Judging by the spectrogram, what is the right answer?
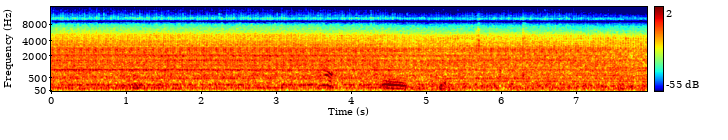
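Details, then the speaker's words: Crash-damaged Copart car, started on jump leads after crash codes partly cleared: steady, even idle with no misses, knocks or surges over several seconds; engine sounds healthy. "Sounds all right. All of this should be all right, shouldn't it? Really? Engine wise >> should be all right. It's running."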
